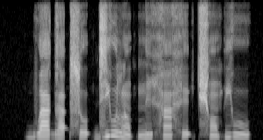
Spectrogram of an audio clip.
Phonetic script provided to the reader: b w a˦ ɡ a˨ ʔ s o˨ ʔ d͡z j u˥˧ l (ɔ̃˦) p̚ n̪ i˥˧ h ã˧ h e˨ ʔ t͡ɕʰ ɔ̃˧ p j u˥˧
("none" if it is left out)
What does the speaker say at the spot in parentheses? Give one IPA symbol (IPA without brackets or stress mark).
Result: ɔ̃˨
